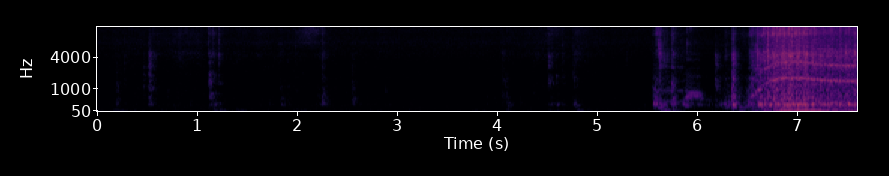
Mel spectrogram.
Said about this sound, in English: you just sew it 1/2 inch, right sides together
